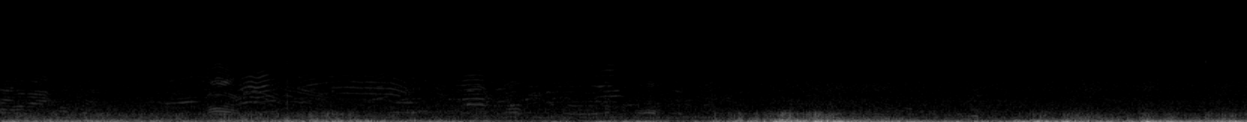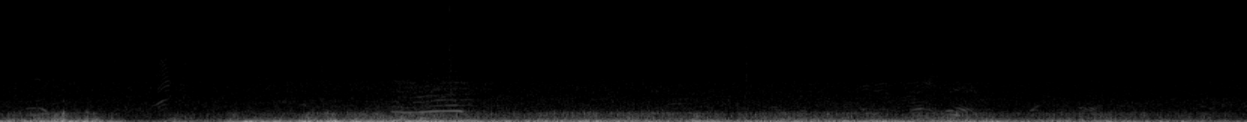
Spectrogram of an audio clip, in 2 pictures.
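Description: Cold, gusty wind at a girls' varsity softball game buffets the microphone with low rumbling surges, while someone talks faintly in the background.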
